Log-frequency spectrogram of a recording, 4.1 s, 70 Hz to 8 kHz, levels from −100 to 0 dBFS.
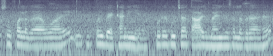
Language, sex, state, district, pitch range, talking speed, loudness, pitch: Hindi, female, Maharashtra, Mumbai Suburban, 170-190 Hz, 190 wpm, -18 LUFS, 180 Hz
